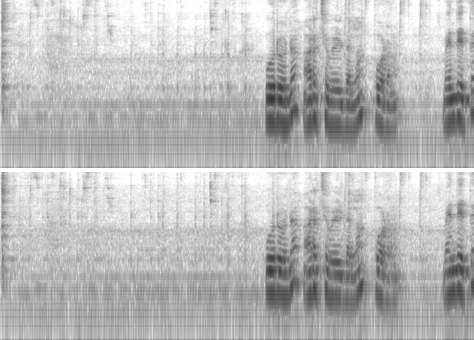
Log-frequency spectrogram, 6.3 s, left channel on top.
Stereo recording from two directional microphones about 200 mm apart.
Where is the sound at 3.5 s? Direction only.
45° left (ahead or behind).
